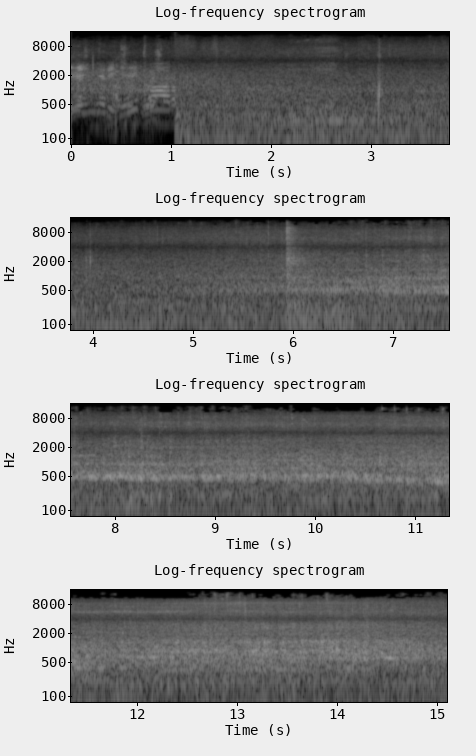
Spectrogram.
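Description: The wheels of a model freight train rumble on the rails as it passes close by.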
